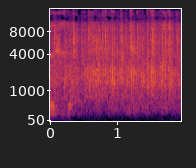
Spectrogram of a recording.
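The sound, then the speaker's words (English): Audience applause at a union gathering: steady, dense clapping that holds at an even level from start to end, with a few voices mixed in. “So let's give it up for Tom DiNapoli.”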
